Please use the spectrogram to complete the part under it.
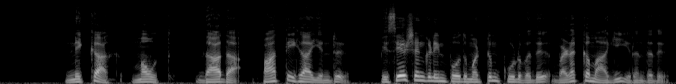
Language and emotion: Tamil, neutral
